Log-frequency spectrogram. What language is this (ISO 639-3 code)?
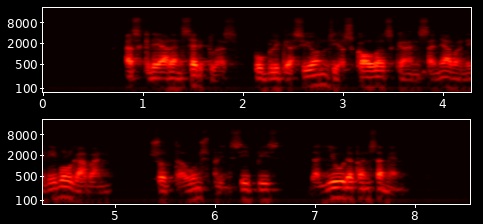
cat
